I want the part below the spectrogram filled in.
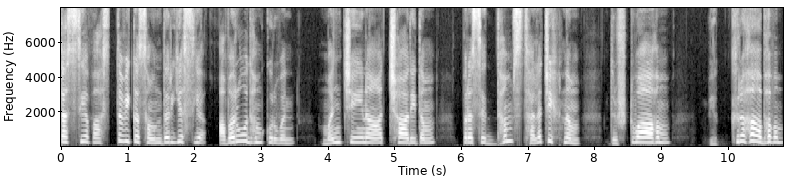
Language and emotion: Sanskrit, sad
